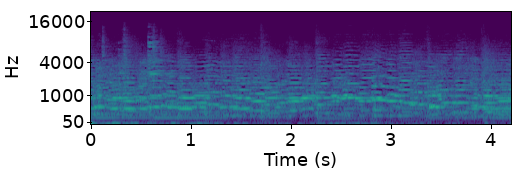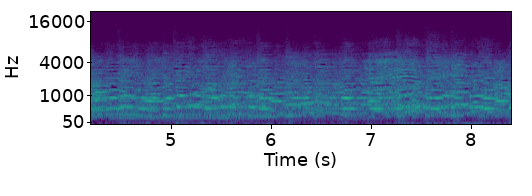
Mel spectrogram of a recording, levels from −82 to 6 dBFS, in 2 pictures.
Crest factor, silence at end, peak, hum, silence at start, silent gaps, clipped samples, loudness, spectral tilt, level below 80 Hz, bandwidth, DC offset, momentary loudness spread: 14 dB; 0 s; -20 dBFS; none; 0 s; none; under 0.1%; -34 LUFS; -3 dB/octave; -66 dBFS; 16 kHz; under 0.1%; 3 LU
